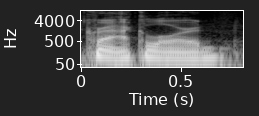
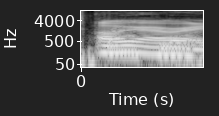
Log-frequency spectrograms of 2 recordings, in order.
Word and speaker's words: Krexlorks: Just making sure you know that is pronounced Crack Lord. I was going to try and avoid it for stream's sake, but We've said it twice already. It's Crack Lord.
